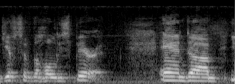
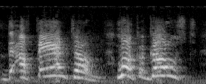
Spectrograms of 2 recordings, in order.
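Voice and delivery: high, slow frightened cry; mock panic; 9 semitones higher, slower than usual. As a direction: shout like panicked fishermen. Retells the disciples' panic.

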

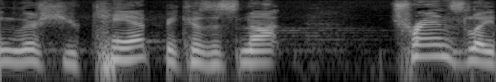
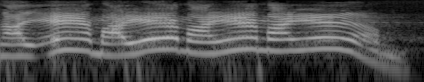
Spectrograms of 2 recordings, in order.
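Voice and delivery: rising proclamation; 8 semitones higher than usual. Acted. Preacher climaxing on Jesus' words.

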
